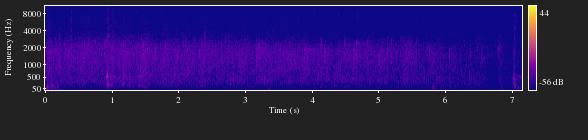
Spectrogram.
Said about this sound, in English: Would you clap your hands one more time for Jesus?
